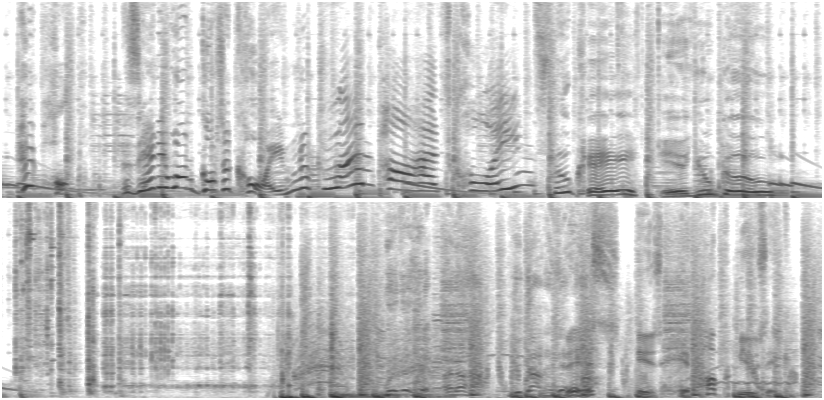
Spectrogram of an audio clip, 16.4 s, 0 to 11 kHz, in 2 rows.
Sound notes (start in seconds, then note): 8.3 clicks, whirring; 11.0 hip hop music plays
